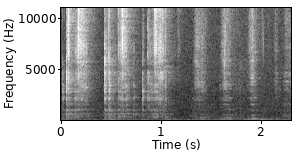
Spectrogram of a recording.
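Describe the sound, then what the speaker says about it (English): A blade scrapes along the curved fretboard of a Blackguard Esquire guitar under restoration, giving a run of short, close raspy strokes with a steady rhythm and no voices. "The good thing about using a blade to scrape it is that you can really easily"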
